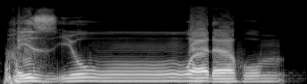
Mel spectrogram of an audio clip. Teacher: Kemudian khizyun wa lahum, khizyun wa lahum, masukkan di sini ada tanwin melafal yun ketemu dengan waw, maka cara membacanya masukkan tanwin kepada huruf waw, tidak lagi khizyun walahum tapi langsung waw, khizyun walahum.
